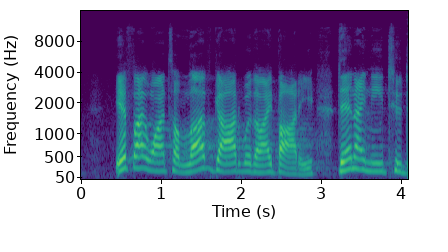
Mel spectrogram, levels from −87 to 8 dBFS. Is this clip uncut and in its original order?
yes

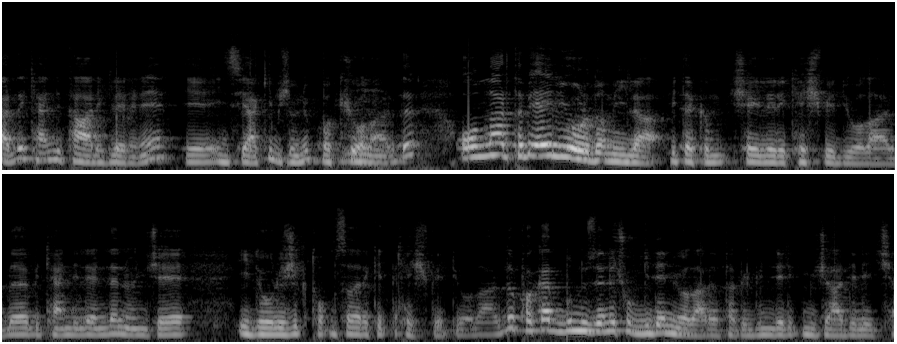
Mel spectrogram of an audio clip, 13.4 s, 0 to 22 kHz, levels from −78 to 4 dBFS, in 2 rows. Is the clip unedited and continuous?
no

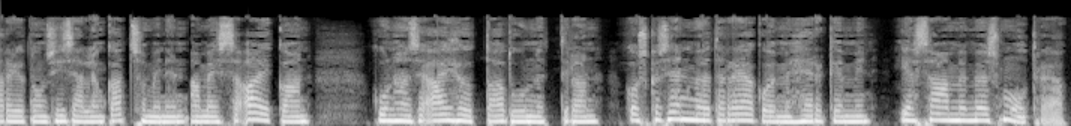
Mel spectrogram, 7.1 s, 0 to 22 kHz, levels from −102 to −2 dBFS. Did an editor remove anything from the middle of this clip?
yes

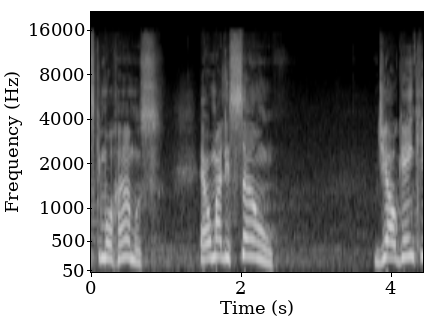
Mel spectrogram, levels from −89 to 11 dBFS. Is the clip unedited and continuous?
yes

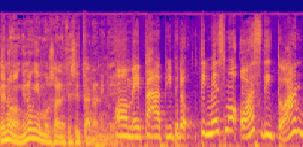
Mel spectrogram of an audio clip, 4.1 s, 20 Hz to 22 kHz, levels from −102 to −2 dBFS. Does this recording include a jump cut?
no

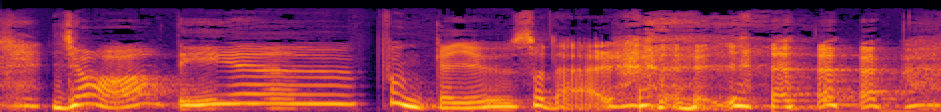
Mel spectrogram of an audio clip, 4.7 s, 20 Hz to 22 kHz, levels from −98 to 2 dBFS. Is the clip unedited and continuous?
yes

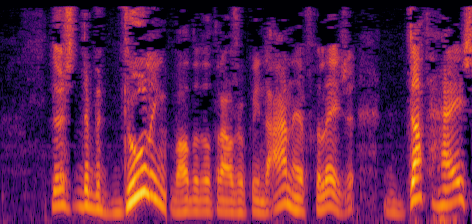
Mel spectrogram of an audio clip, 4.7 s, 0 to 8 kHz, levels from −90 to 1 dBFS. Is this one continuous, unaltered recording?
no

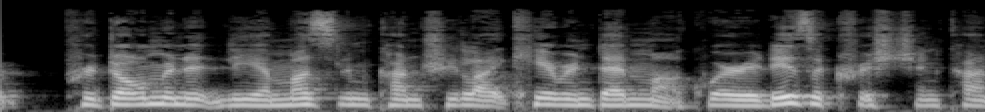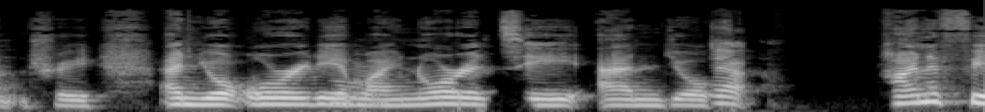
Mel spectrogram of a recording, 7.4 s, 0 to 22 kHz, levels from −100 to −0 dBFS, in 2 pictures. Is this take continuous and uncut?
yes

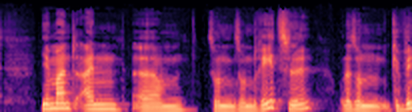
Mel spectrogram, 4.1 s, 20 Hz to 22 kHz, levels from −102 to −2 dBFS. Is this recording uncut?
no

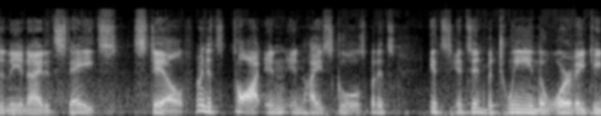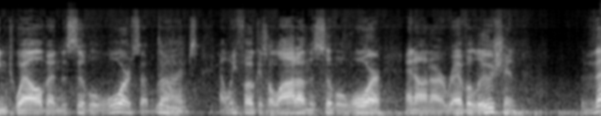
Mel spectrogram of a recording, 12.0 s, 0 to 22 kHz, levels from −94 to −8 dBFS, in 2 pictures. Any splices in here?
no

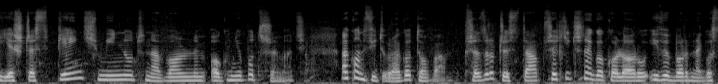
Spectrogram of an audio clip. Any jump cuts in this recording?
no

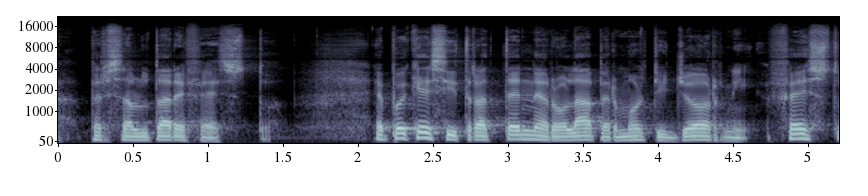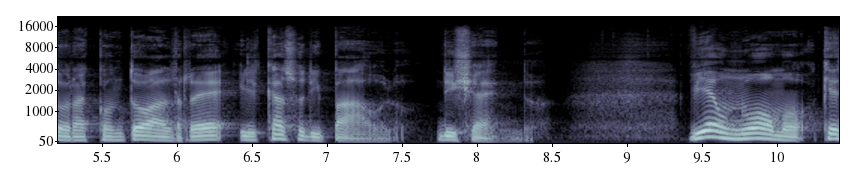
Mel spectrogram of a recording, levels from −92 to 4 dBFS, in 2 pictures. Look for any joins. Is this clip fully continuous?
yes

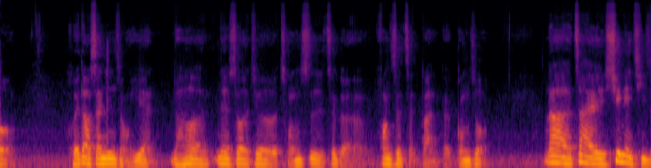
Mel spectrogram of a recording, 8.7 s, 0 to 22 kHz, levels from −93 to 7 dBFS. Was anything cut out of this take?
yes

